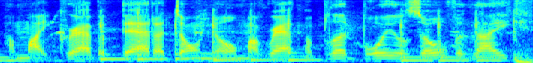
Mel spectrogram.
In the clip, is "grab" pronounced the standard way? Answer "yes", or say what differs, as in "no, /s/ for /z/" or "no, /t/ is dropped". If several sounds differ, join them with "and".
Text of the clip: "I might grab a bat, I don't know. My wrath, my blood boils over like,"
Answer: yes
